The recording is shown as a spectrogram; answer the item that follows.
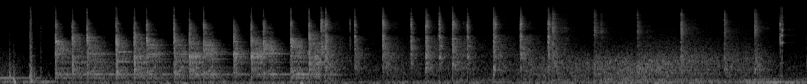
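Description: Drumsticks striking found street objects, a metal roll-down shutter and a fire hydrant among them, in a quick, fairly even rhythm of sharp hits, about four or five a second.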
